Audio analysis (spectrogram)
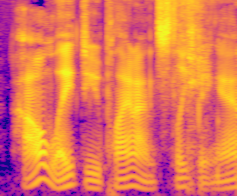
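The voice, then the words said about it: Mocking girly voice. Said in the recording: “you do a girl voice,... you sound stupid”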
